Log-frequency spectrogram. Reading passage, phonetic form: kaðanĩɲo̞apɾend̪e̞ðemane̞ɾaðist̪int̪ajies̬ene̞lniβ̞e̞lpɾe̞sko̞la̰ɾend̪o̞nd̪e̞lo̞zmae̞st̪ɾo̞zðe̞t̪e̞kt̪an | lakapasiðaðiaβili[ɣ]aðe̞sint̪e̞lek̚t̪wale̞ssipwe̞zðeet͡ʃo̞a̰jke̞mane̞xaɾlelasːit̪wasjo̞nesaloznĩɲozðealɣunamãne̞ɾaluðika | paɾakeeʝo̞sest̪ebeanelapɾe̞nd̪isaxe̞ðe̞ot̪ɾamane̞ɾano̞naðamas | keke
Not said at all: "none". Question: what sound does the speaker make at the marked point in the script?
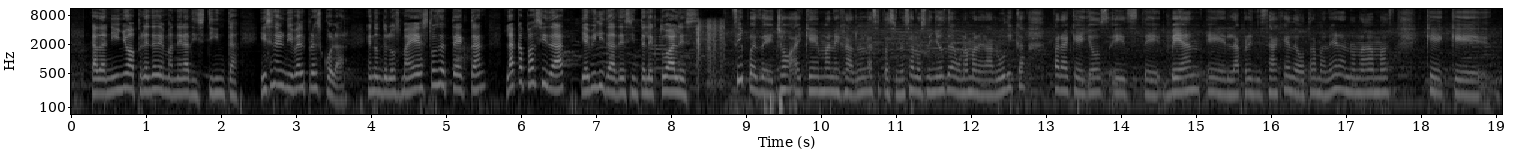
ð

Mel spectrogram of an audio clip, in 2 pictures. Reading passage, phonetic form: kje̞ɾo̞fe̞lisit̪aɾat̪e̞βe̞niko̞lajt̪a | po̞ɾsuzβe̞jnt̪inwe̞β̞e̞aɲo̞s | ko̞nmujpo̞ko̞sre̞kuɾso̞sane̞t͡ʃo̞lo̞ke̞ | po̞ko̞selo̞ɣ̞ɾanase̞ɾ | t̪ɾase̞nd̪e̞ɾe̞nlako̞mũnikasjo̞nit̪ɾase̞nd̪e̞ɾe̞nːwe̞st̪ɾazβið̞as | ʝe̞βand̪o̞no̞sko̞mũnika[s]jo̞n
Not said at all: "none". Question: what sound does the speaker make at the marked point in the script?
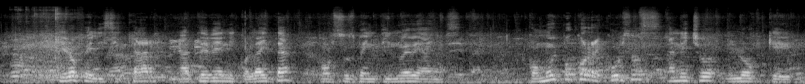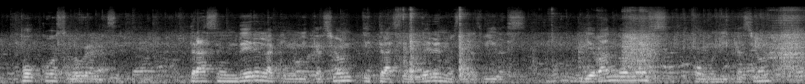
s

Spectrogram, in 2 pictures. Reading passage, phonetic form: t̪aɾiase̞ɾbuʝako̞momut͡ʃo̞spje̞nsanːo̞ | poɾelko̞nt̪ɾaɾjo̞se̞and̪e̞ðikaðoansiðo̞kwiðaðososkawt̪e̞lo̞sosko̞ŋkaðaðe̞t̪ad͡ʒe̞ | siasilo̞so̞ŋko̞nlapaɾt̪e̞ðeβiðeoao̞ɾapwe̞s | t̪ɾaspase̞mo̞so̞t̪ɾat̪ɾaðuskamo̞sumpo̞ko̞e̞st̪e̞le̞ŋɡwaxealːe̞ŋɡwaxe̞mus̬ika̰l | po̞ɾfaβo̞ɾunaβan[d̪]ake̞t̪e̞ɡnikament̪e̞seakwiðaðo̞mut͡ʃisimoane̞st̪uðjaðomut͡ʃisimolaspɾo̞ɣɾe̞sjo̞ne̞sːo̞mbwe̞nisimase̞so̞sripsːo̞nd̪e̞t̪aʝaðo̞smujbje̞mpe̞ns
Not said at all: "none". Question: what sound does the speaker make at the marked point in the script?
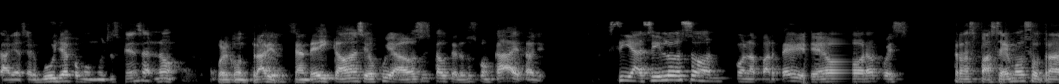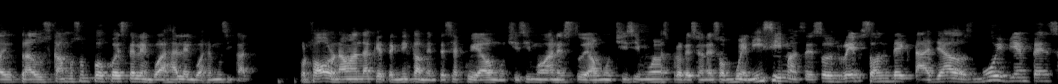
d̪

